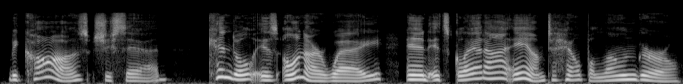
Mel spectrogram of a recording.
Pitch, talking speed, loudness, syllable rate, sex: 205 Hz, 160 wpm, -16 LUFS, 3.5 syllables/s, female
